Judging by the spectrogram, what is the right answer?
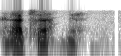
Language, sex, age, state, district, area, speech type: Bodo, male, 60+, Assam, Udalguri, rural, conversation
